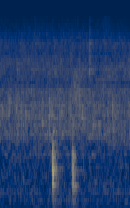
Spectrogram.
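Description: Fried prawns are dropped into a pan of spiced potato, pumpkin and ridge gourd, giving two quick soft plops over a faint background sizzle.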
